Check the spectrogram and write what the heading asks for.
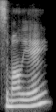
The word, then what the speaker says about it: sommelier: The wine steward, the wine expert, sommelier.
